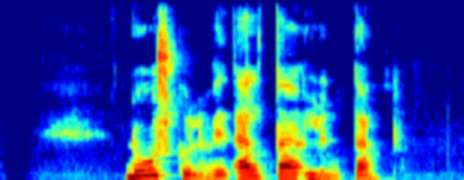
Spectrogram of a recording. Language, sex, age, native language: Icelandic, female, 40-49, Icelandic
